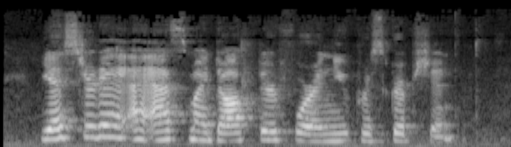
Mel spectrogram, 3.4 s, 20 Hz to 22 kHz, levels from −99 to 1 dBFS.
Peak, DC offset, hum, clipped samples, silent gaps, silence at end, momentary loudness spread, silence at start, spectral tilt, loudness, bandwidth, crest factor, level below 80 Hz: -2 dBFS; under 0.1%; none; under 0.1%; none; 0.4 s; 11 LU; 0.3 s; -3 dB/octave; -20 LUFS; 16 kHz; 18 dB; -56 dBFS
